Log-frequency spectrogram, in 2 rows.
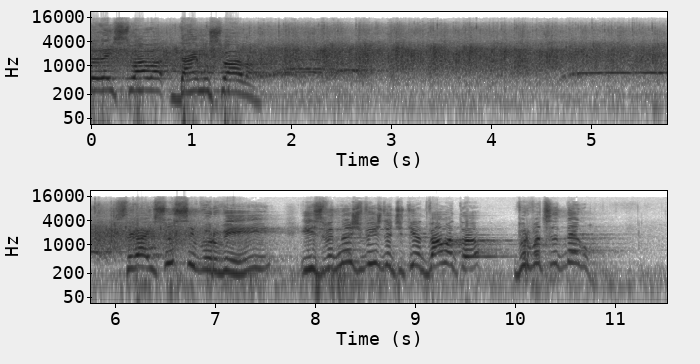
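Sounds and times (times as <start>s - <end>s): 
audience applause: 0.0s - 6.5s
speech: 0.4s - 2.0s, 6.1s - 10.9s.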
